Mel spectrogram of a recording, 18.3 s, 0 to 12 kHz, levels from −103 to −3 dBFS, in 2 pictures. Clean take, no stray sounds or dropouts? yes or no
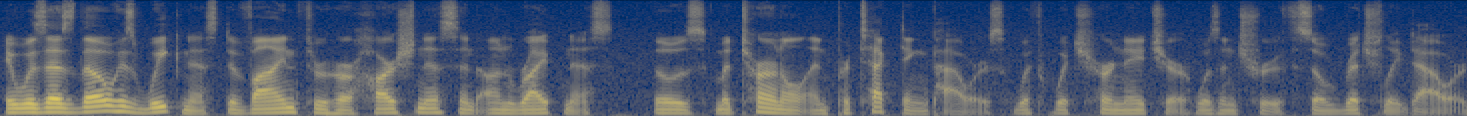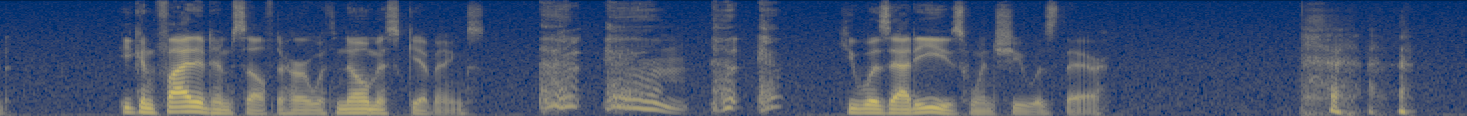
no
